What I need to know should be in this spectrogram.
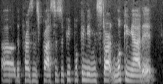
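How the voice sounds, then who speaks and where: A woman's voice: medium pitch, little pitch movement, brisk, vocal fry, mellow. A woman hosting a casual group discussion over a video call, talking with enthusiasm, repeating herself and joking. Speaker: host.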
